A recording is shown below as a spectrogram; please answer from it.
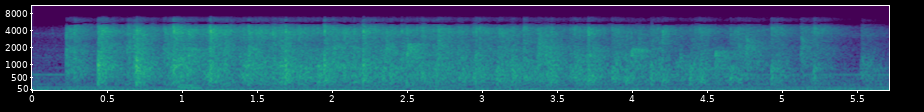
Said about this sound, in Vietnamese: Thành ra vì vậy, ở đây cũng xin mời đại chúng vỗ cho một tràng pháo tay cho những ai có niềm tự tin cao và có một cái sự cương quyết cực độ.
